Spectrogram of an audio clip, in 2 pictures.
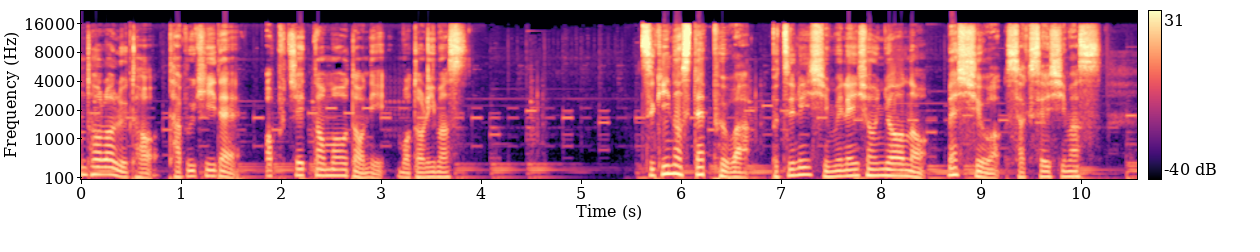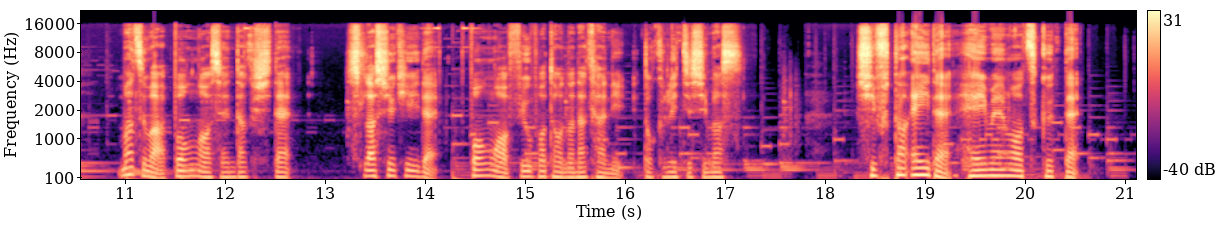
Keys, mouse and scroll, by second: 0.8 ctrl+Tab, 5.6 click, 15.1 /, 16.7-17.3 middle drag, 17.3-17.7 scroll down 2, 17.7-18.6 middle drag, 18.6 shift+a, 19.7-20.6 shift+middle drag, 20.6-21.1 drag.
